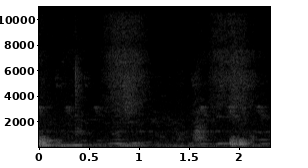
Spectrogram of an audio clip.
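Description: Marker writing on a whiteboard: short scratchy strokes, with squeaks and a couple of light taps as letters are formed.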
